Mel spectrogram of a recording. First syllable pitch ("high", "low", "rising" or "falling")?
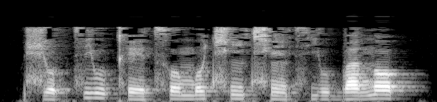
low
